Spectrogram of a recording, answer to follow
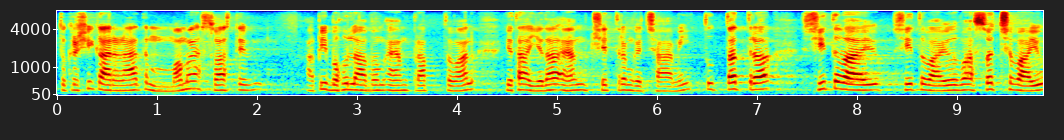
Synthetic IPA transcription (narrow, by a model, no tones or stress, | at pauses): t̪okɾɪʃikaːɾɐɳ̃aːt̪mɐmɐsʋaːst̪ʰjɐ | ɐpibɐɦulaːbɐmɐɦɐmpɾaːp̚t̪ɐʋaːnjɐt̪ʰaːjɐd̪aːɐɦɐmkʃeːt̪ɾɐmɡɐʃʰaːmit̪ut̪ɐt̪ɾɐʃiːt̪ʋaːjuʃiːt̪ʋaːjuʋaːsʋɐtːʃʰɐʋaːju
